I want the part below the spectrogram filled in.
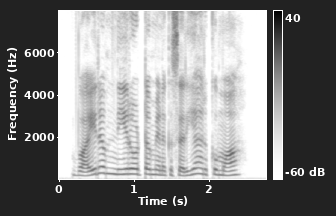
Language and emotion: Tamil, sad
